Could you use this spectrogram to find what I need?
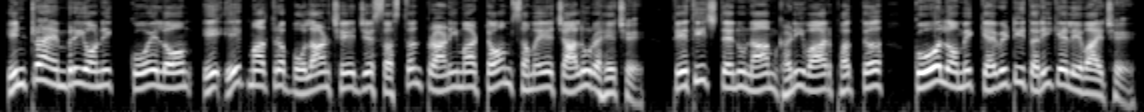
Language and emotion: Gujarati, neutral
